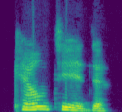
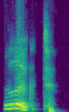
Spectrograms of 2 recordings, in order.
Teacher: The ed sounds like id, counted. Instead, looked. The ed sounds like a t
